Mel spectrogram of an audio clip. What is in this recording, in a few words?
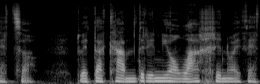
"camdriniolach", Welsh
